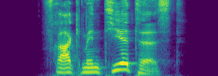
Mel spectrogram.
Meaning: inflection of fragmentieren: 1. second-person singular preterite 2. second-person singular subjunctive II
- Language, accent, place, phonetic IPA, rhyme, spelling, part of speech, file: German, Germany, Berlin, [fʁaɡmɛnˈtiːɐ̯təst], -iːɐ̯təst, fragmentiertest, verb, De-fragmentiertest.ogg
